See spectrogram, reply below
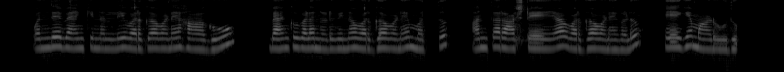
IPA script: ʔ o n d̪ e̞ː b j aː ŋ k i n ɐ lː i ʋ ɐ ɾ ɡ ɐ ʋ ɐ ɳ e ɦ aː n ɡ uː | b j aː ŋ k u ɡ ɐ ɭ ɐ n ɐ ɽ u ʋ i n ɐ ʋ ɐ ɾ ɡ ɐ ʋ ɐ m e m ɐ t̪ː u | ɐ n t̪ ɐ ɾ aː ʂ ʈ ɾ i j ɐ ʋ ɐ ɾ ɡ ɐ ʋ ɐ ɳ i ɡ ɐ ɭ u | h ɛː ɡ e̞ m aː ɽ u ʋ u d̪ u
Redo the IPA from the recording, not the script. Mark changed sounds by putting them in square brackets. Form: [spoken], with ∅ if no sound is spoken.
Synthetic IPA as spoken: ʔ o n d̪ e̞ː b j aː ŋ k i n ɐ lː i ʋ ɐ ɾ ɡ ɐ ʋ ɐ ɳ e ɦ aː [∅] ɡ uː | b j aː ŋ k u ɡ ɐ ɭ ɐ n ɐ ɽ u ʋ i n ɐ ʋ ɐ ɾ ɡ ɐ ʋ ɐ [ɳ] e m ɐ t̪ː u | ɐ n t̪ ɐ ɾ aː ʂ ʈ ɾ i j ɐ ʋ ɐ ɾ ɡ ɐ ʋ ɐ ɳ [ɛ] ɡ ɐ ɭ u | h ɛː ɡ e̞ m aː ɽ u ʋ u d̪ u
